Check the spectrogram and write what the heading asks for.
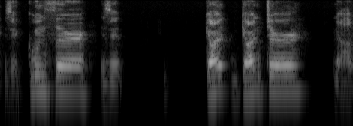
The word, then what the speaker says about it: Gunther: to remind everyone that gunther does not have a th in the name the h is silent yes it is technically gunter supposedly i'm not calling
